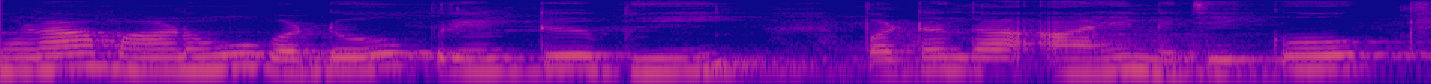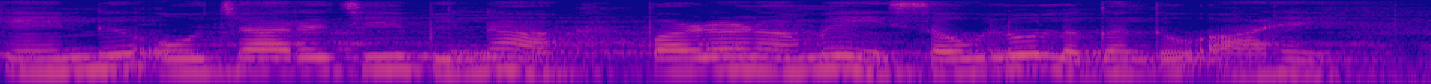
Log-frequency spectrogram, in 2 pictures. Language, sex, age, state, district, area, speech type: Sindhi, female, 30-45, Gujarat, Junagadh, urban, read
